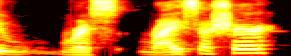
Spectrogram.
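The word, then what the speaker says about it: Risacher: I think you say Reisasher is how you say it.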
